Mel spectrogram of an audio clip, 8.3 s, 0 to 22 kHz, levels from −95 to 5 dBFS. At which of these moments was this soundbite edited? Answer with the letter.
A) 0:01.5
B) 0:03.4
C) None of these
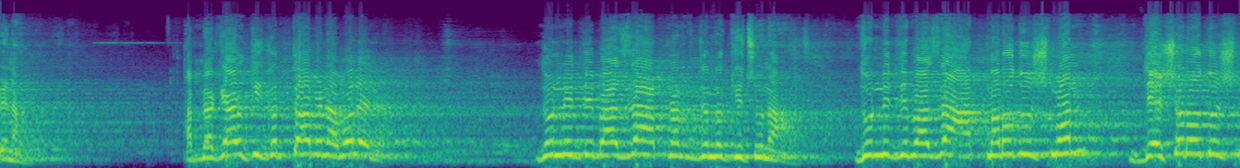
C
